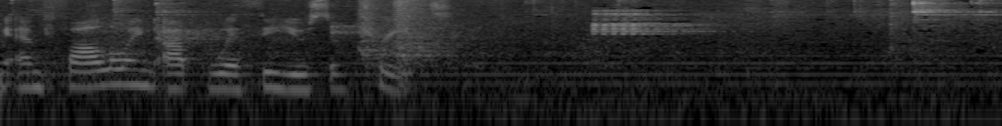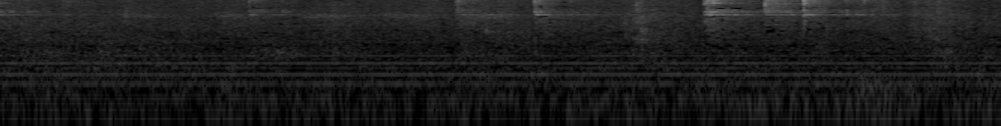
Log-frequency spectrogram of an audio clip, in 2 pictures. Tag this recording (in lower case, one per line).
speech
